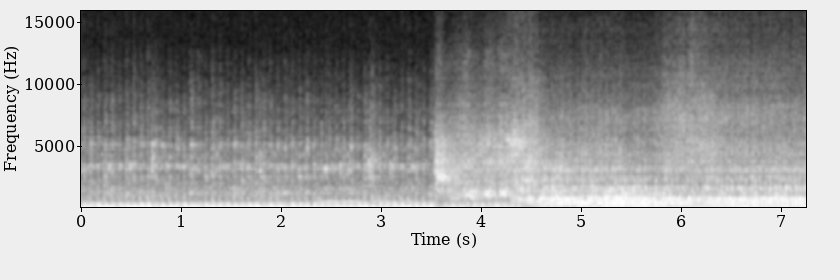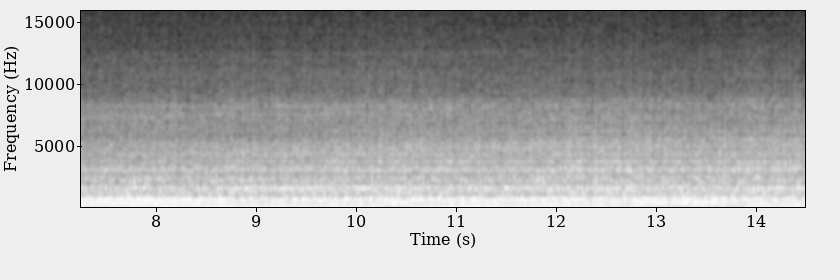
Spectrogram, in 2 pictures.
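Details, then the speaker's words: BMW cold start after sitting in the garage a few days with a flat tire, RX-8 running nearby: starter whir, engine catches and settles into a steady, slightly raised cold idle with an even beat, no misfire; normal healthy cold start. "But I hadn't done a cold start on this yet, so we'll probably do a cold start on the BMW."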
